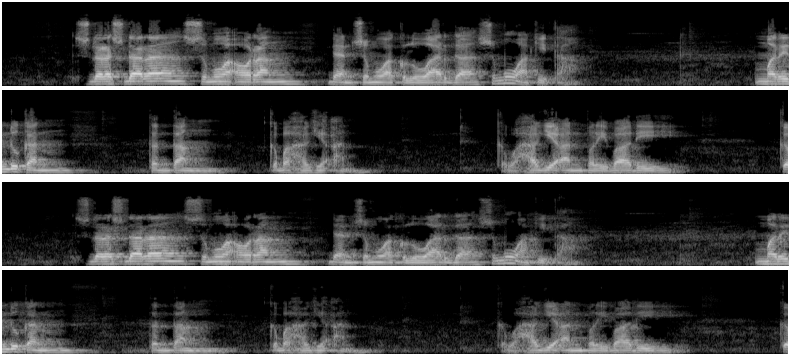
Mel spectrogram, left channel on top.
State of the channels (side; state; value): both; normal; correlation 0.38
